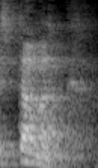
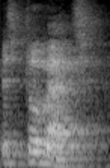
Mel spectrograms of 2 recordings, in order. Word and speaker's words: stomach: और जैसे पेट है, पेट को हम बोलते हैं स्टमक, लिखते हैं स्टोमैच, STOMACH, लोग सोचते हैं CH लास्ट में, तो इसका जो लास्ट का जो उच्चारण होगा च होना चाहिए, स्टोमैच या स्टमैच बोल देते हैं लोग, लेकिन वो न स्टोमैच है न स्टमैच है, ये है स्टमक, स्टमक।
